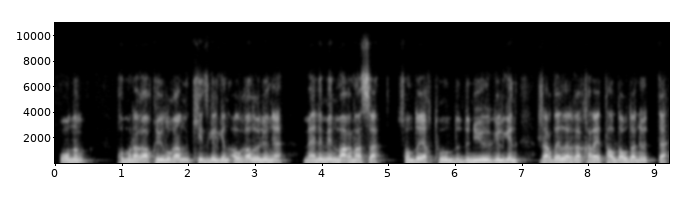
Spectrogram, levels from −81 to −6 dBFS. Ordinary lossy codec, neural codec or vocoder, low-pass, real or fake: Opus, 16 kbps; none; 7.2 kHz; real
